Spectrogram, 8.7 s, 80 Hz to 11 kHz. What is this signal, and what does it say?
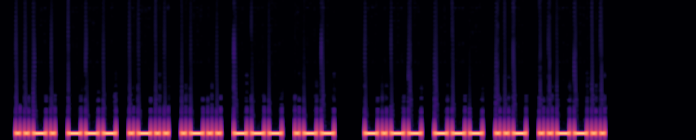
Morse code, heard as a keyed tone, about 22 wpm, 700 Hz. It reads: FOLLOW YOU?
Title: Sentences from Top 200 Words 22wpm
